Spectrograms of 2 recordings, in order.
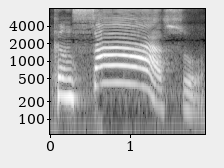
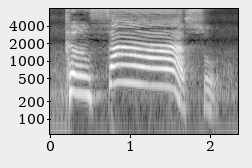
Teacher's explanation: o sa é a sílaba tônica, a sílaba mais forte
